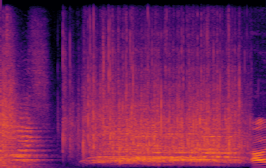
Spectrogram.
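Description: A stage chorus with musical backing ends its number, cutting off under a second in. Audience applause and cheering follow.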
